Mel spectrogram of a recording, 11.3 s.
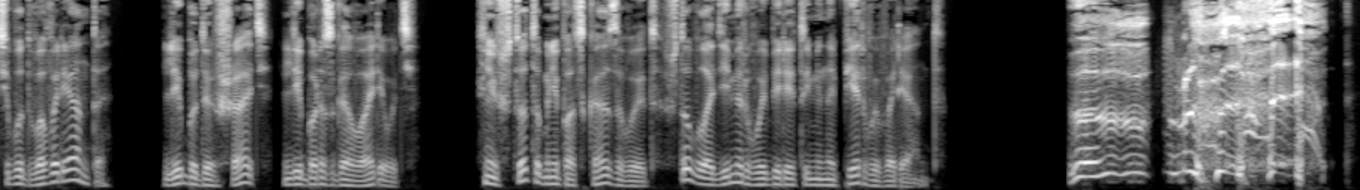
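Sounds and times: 
speech: 0.0s - 7.9s, 8.9s - 11.1s
man mumbling, muffled: 8.9s - 11.0s
man coughing roughly: 9.0s - 11.3s.

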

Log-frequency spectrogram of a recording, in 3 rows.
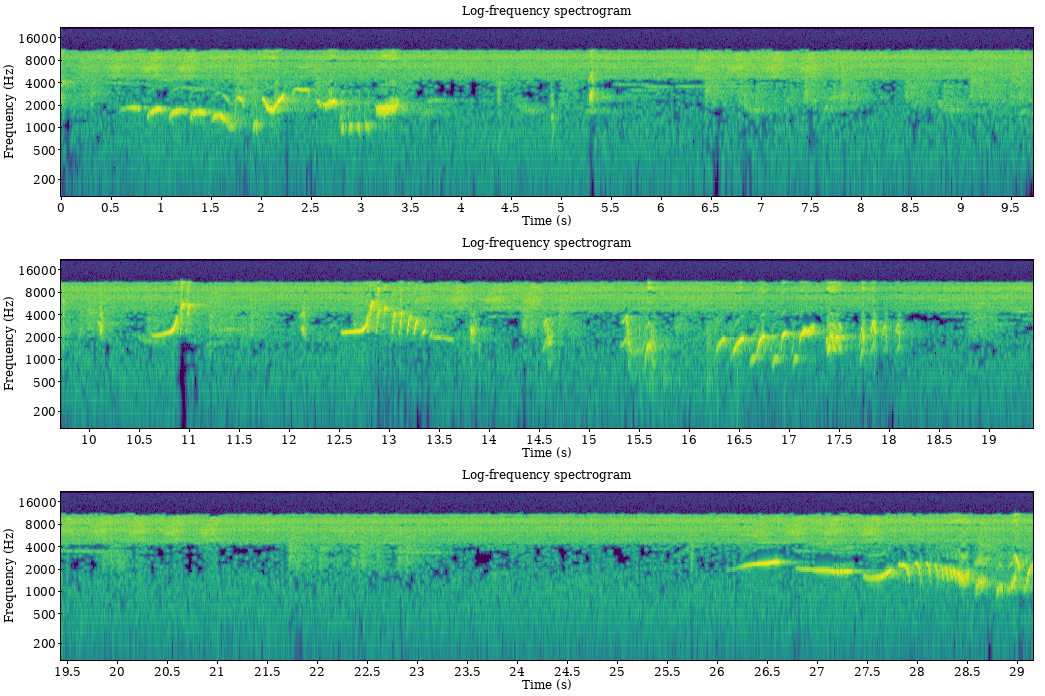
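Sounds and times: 
wild white-rumped shama singing in forest: 0.6s - 3.5s, 10.6s - 11.2s, 12.1s - 14.7s, 15.3s - 18.2s, 26.1s - 29.1s.

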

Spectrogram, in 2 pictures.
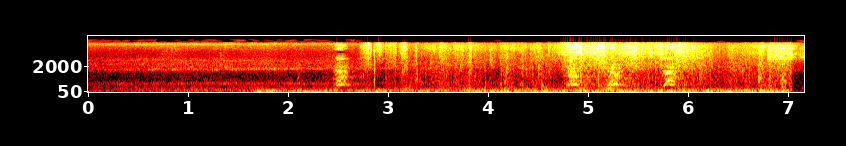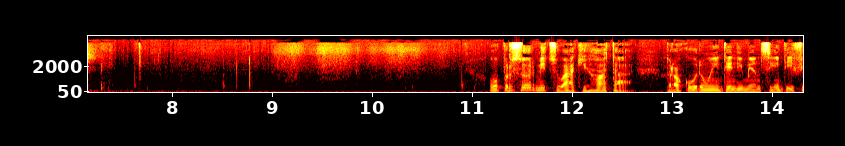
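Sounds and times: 
steady low rumble: 0.0s - 7.1s
dog barking: 2.4s - 2.8s, 4.8s - 6.0s
speech: 11.3s - 14.3s.

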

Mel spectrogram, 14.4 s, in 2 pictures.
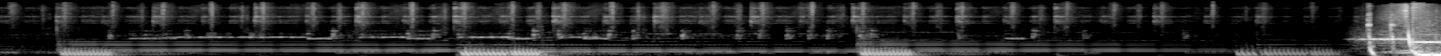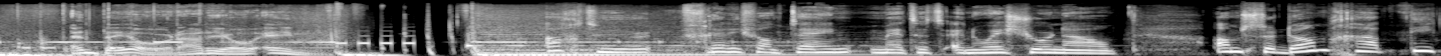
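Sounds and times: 
high melodic line: 6.8s - 12.8s
radio station 8 o'clock time signal ticking before the news: 6.9s - 12.4s
speech: 7.6s - 9.0s, 9.9s - 14.4s.

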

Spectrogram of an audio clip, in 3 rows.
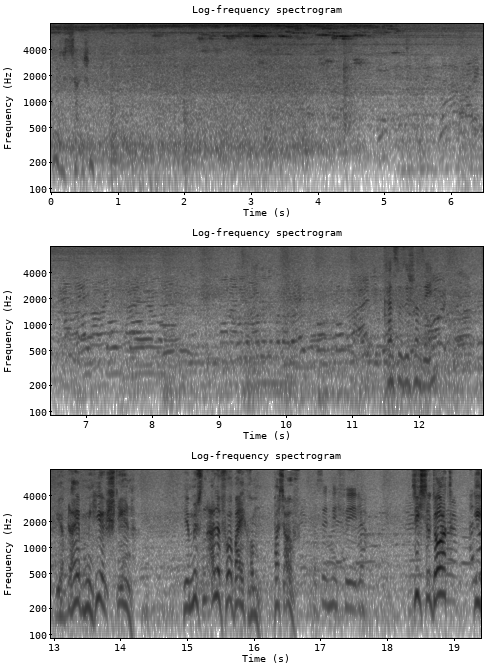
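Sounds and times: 
train arriving at station, wheels squealing: 0.0s - 8.4s
train rolling into a station, low rumble: 0.0s - 18.3s
speech: 0.2s - 0.9s, 11.6s - 12.4s, 13.0s - 14.3s, 14.9s - 17.8s, 18.4s - 19.4s
murmur of voices: 4.5s - 19.4s.

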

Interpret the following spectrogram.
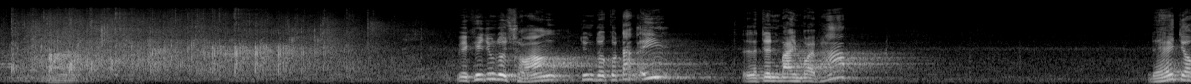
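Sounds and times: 
audience applause at a Buddhist dharma talk: 0.0s - 4.1s
speech: 4.6s - 6.8s, 7.4s - 8.6s, 11.5s - 11.9s.

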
